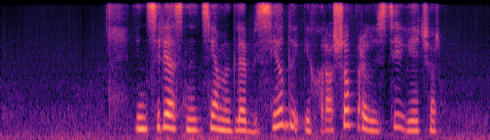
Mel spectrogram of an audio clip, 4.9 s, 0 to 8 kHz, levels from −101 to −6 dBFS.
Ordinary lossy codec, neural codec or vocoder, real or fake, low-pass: none; codec, 16 kHz, 1 kbps, X-Codec, HuBERT features, trained on LibriSpeech; fake; 7.2 kHz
